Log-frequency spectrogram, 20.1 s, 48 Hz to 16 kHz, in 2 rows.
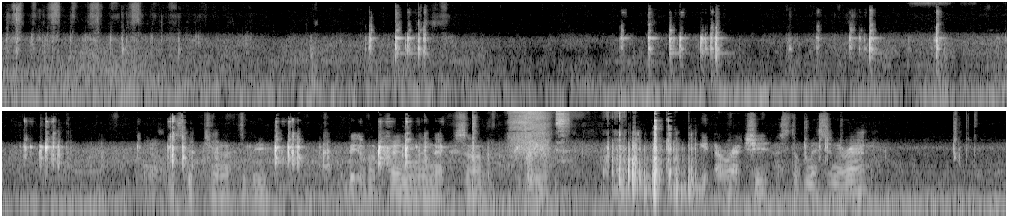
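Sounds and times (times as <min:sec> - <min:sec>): metal clicks of nut and tool: 0:10.3 - 0:10.8.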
